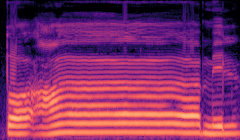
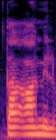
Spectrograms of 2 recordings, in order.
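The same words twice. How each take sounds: First: তাআমিল with the আ held very long and slow; correct long vowel. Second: তাআমিল said short and quick without the long আ; wrong short তাআমিল; common wrong way. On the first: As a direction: draw out তাআমিল properly. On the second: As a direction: clip তাআমিল as people wrongly do. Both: Shown as a demonstration. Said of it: "কিন্তু তা আ হবে না".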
